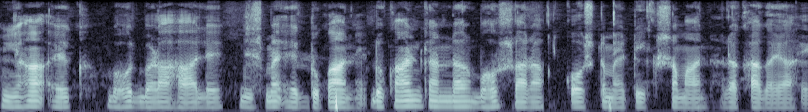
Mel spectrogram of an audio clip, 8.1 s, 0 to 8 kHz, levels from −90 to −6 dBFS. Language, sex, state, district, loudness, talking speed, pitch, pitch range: Hindi, male, Andhra Pradesh, Visakhapatnam, -22 LUFS, 140 wpm, 95 Hz, 90-100 Hz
